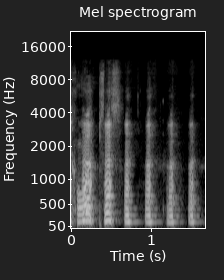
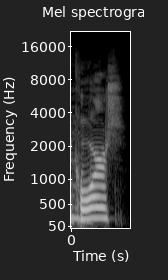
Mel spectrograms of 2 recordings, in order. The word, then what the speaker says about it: Corps: Now, Did you say corpse? did I say cores? Contra Hardcore. Okay, sorry. The PS is silent.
